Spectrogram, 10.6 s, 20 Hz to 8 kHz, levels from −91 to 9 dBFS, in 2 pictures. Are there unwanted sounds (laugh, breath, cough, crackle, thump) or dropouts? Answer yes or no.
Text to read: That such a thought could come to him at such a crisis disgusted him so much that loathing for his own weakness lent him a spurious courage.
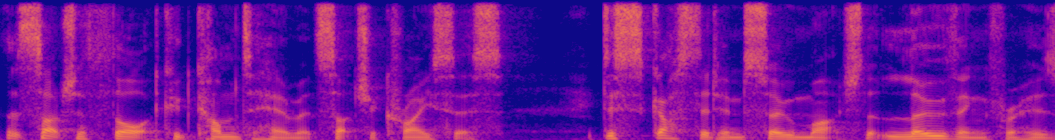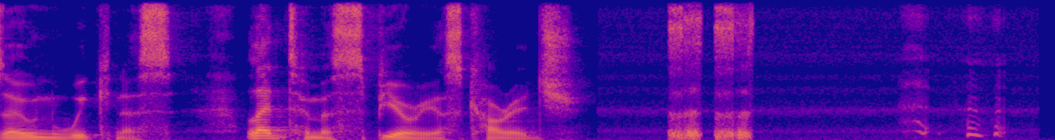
yes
